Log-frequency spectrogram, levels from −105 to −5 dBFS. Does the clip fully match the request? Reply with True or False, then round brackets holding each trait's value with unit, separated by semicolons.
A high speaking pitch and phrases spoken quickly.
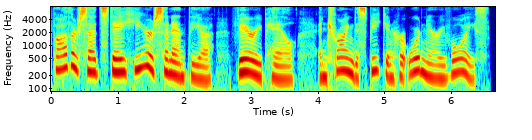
False (215 Hz; 145 wpm)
